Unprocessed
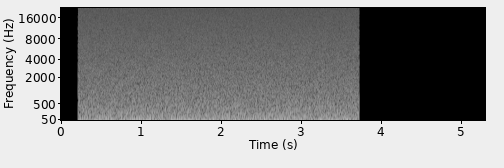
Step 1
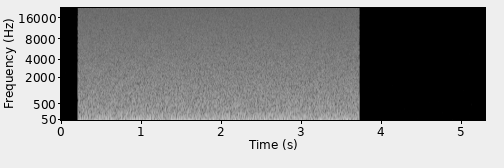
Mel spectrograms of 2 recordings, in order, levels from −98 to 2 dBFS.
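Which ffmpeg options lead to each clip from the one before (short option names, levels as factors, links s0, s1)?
-af "equalizer=f=280:w=1.5:g=-2,volume=2.24"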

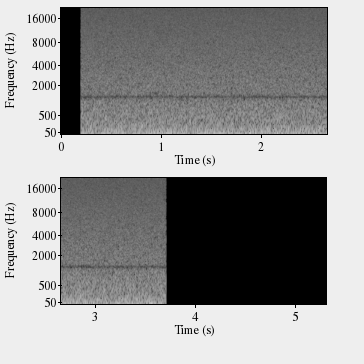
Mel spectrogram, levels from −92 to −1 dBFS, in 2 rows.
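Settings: -af "bandreject=f=1300:w=5,volume=0.75"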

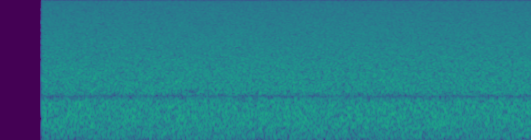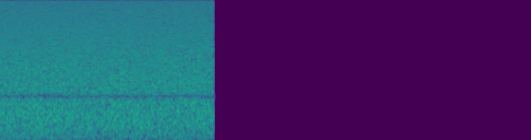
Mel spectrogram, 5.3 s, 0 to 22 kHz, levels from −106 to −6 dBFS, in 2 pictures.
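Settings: -af "highpass=f=740:p=1,volume=0.447"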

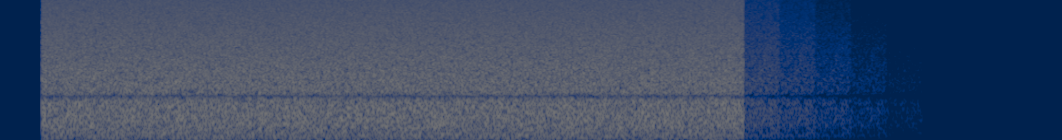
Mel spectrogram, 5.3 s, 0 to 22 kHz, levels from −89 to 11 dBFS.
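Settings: -af "aecho=1:1:179|358|537|716|895:0.112|0.0673|0.0404|0.0242|0.0145,volume=1.58"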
